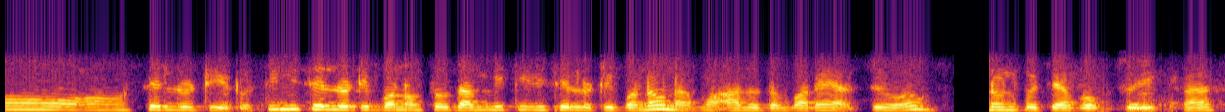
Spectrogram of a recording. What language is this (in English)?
Nepali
